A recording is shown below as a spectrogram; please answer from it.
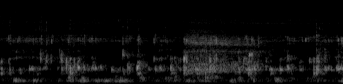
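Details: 2012 Mini Cooper, 150,000 miles, misfire codes P0303/P0304, excess oil, heard hot: irregular gurgling and bubbling in the coolant as combustion gas enters the water jacket; compression around 45–70 psi, blown head gasket, head to be removed.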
